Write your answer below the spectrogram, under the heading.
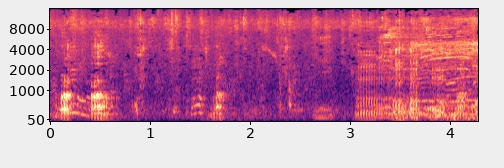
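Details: Black pigs, a mother with her piglets, on a farm in Cambodia, locally called Chrouk Kandorl; a few short grunts early on, then a busy stretch of mixed background noise.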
